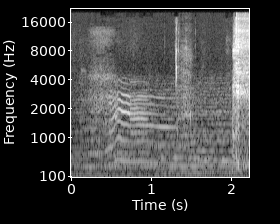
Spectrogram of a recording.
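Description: A cat meows in an anime episode of Made in Abyss, one drawn-out rising and falling meow heard close and clear, ending with a short sharp noise.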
